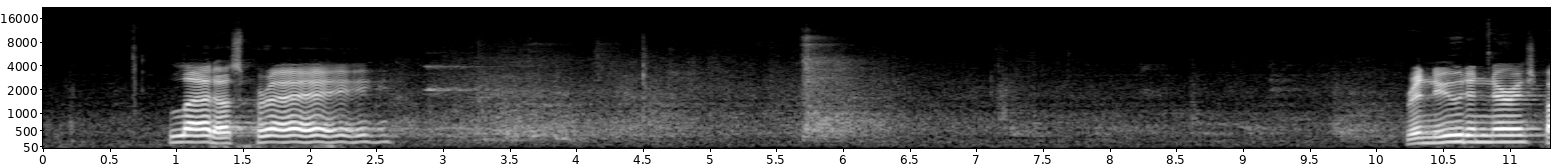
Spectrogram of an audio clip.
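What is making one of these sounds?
A man chants through a microphone in a large echoing room.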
